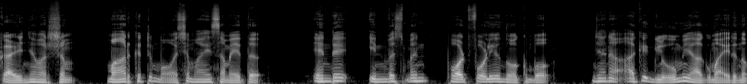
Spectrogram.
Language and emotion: Malayalam, sad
